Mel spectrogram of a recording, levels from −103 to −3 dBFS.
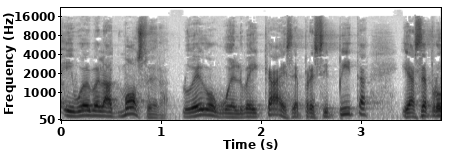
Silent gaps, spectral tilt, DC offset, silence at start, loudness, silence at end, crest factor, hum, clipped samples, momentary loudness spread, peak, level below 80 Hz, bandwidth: none; -4 dB/octave; under 0.1%; 0 s; -18 LUFS; 0 s; 16 dB; none; under 0.1%; 9 LU; -2 dBFS; -60 dBFS; 17 kHz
